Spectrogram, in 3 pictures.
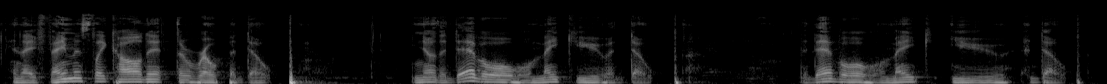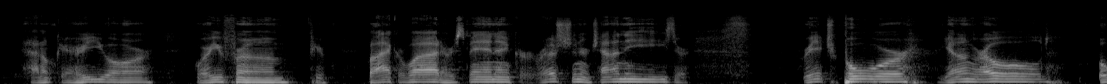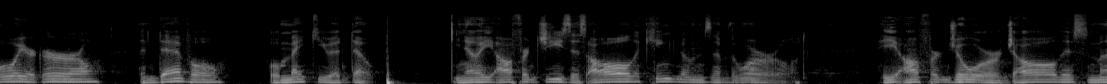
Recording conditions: large echoing room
